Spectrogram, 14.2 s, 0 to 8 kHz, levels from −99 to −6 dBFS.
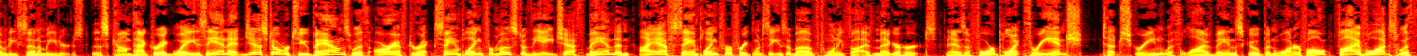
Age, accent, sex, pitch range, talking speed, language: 50-69, American, male, 110-175 Hz, 185 wpm, English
